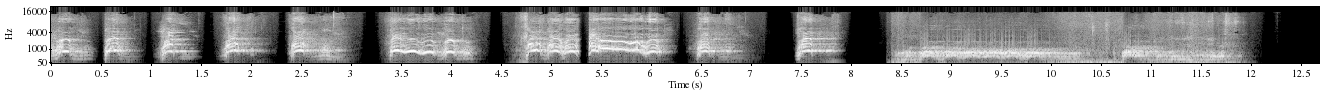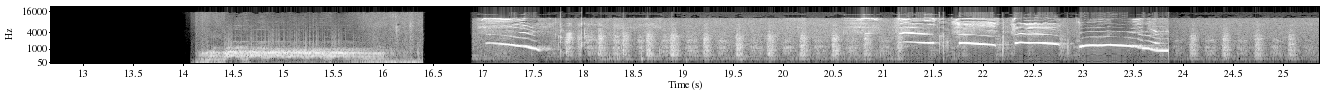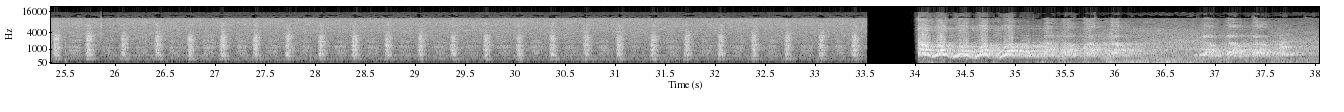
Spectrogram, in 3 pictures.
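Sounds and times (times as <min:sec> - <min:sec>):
dog whining and whimpering: 0:16.9 - 0:18.0, 0:20.6 - 0:23.9.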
